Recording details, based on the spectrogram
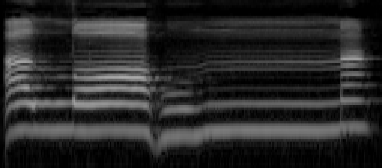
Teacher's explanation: میم کے اوپر تشدید ہے اس لیے ہم نے میم پر غنہ ادا کیا ہے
